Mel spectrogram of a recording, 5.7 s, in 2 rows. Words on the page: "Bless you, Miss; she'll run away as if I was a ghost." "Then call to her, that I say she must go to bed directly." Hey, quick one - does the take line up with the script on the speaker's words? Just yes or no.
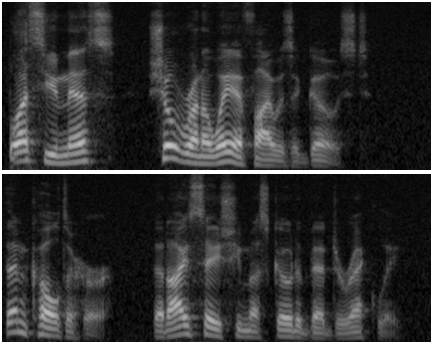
no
